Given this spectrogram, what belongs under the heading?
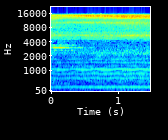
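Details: Continuous steady motor drone with a buzzing tone from an Omron NE-C803 compressor nebulizer running.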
